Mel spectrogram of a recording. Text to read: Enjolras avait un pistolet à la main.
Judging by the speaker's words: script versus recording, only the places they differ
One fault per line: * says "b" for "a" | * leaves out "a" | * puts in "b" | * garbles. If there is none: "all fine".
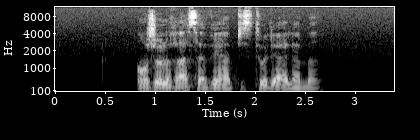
all fine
